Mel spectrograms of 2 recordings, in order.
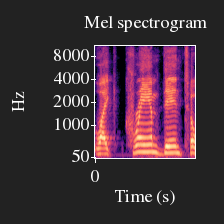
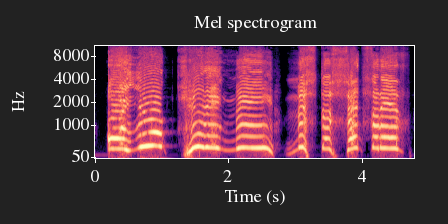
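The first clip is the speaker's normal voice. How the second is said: high, slow, loud demonic voice. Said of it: "cutting this promo on me in this, in this third party demonic voice".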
